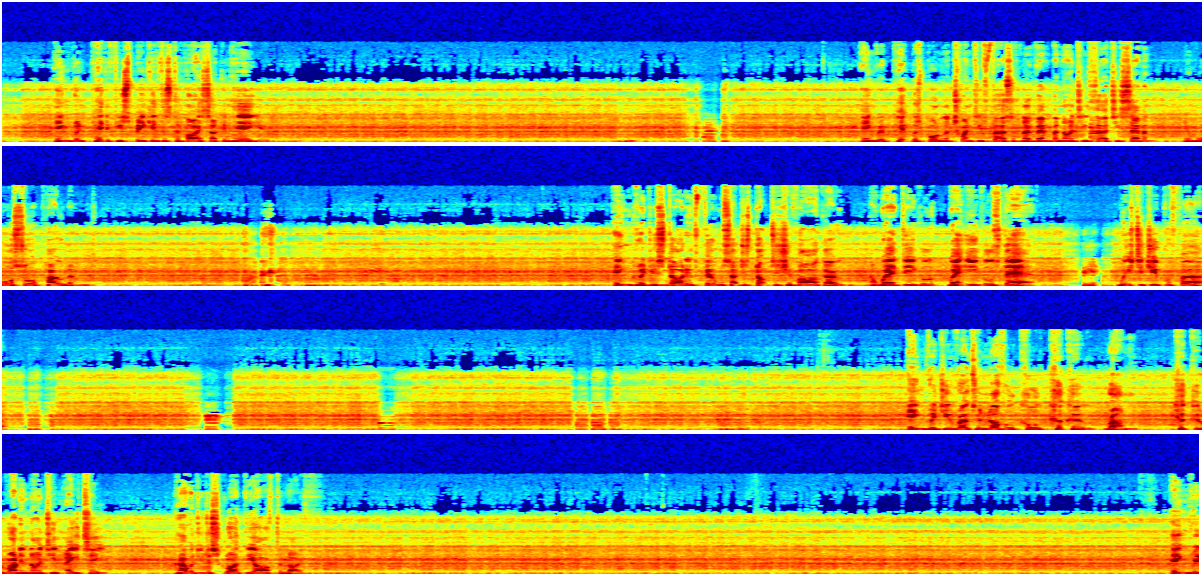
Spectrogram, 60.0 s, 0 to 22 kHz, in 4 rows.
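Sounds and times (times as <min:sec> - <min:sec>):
radio static sweeping: 0:00.0 - 0:59.9
snatches of broadcast music: 0:00.0 - 0:59.9.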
